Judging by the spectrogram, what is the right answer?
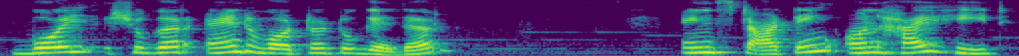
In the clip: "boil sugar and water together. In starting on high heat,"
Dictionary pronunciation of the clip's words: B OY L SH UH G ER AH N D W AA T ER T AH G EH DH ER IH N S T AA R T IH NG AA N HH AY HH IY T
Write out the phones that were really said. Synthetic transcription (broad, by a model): B OY L SH UH G ER AH N D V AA T ER T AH G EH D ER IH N S T AA R T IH NG AA N HH AY HH IY T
